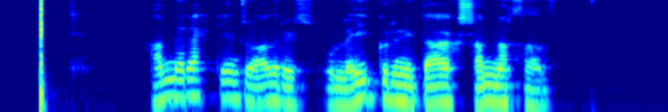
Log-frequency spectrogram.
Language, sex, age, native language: Icelandic, male, 30-39, Icelandic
